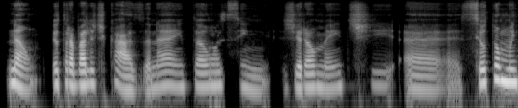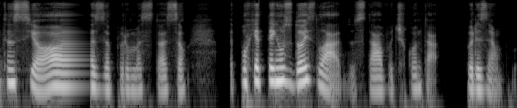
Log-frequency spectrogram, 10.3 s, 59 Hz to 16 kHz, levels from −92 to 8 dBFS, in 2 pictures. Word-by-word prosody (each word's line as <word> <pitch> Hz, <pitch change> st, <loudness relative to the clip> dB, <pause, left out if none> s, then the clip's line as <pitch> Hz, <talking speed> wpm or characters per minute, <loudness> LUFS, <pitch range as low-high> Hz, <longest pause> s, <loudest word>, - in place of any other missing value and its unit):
Não, 200 Hz, -8 st, +3 dB
eu 205 Hz, -, 0 dB
trabalho 195 Hz, 0 st, +3 dB
de 205 Hz, -, -14 dB
casa, 150 Hz, -2 st, -2 dB
né, 185 Hz, +4 st, -4 dB
então 180 Hz, 0 st, -5 dB
assim, 175 Hz, -5 st, -10 dB
geralmente, 175 Hz, +3 st, -6 dB
eh, 155 Hz, -2 st, -9 dB
se -, -, -6 dB
eu 215 Hz, -, +6 dB
tô 265 Hz, -, +4 dB
muito 225 Hz, -2 st, +7 dB
ansiosa 180 Hz, -4 st, 0 dB
por 155 Hz, 0 st, -16 dB
uma 150 Hz, 0 st, -11 dB
situação 150 Hz, -1 st, -12 dB, 0.5 s
porque 230 Hz, +2 st, +3 dB
tem 240 Hz, 0 st, +5 dB
os 240 Hz, -2 st, +3 dB
2 225 Hz, +5 st, +4 dB
lados, 190 Hz, -4 st, -5 dB
tá, 145 Hz, 0 st, -5 dB
vou 150 Hz, -, -20 dB
te 150 Hz, -, -16 dB
contar. 160 Hz, +1 st, -13 dB, 0.3 s
Por 160 Hz, -1 st, -4 dB
exemplo, 150 Hz, -2 st, -9 dB
180 Hz, 170 wpm, -22 LUFS, 160-205 Hz, 0.5 s, muito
